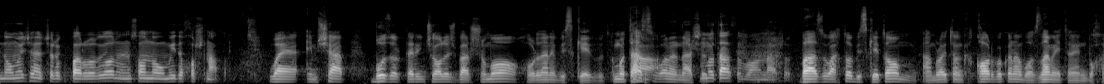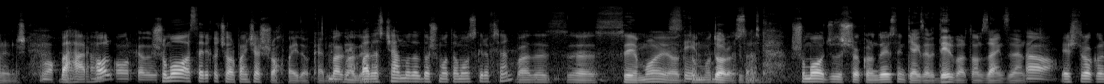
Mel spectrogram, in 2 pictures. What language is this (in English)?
Persian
